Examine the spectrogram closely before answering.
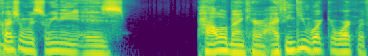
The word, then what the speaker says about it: Banchero: We can say Banchero.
